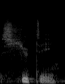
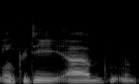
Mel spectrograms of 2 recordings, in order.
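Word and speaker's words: Ncuti: It's pronounced shooty.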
